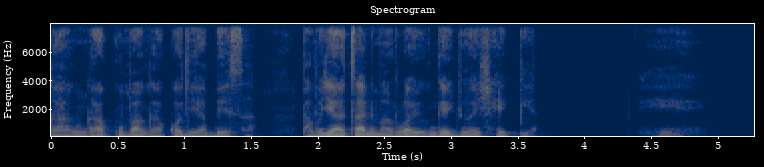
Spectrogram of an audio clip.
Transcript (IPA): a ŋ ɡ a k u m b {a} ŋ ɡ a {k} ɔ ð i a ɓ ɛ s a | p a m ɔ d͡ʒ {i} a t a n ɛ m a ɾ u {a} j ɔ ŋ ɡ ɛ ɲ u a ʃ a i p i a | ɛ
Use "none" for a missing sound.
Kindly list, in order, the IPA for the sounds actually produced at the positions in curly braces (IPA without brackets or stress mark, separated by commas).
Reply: a, k, a, a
